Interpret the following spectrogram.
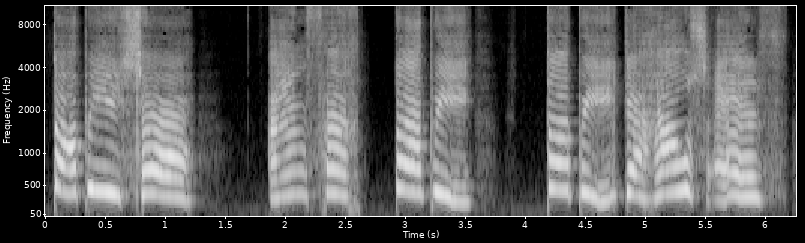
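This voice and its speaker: A man voicing a servile, tearful male house-elf with a piercing, squeaky voice in a storybook reading. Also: drawn-out words, fairly bright tone, full character voice. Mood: eager. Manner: shrill, squeaking, sobbing, calls everyone sir.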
